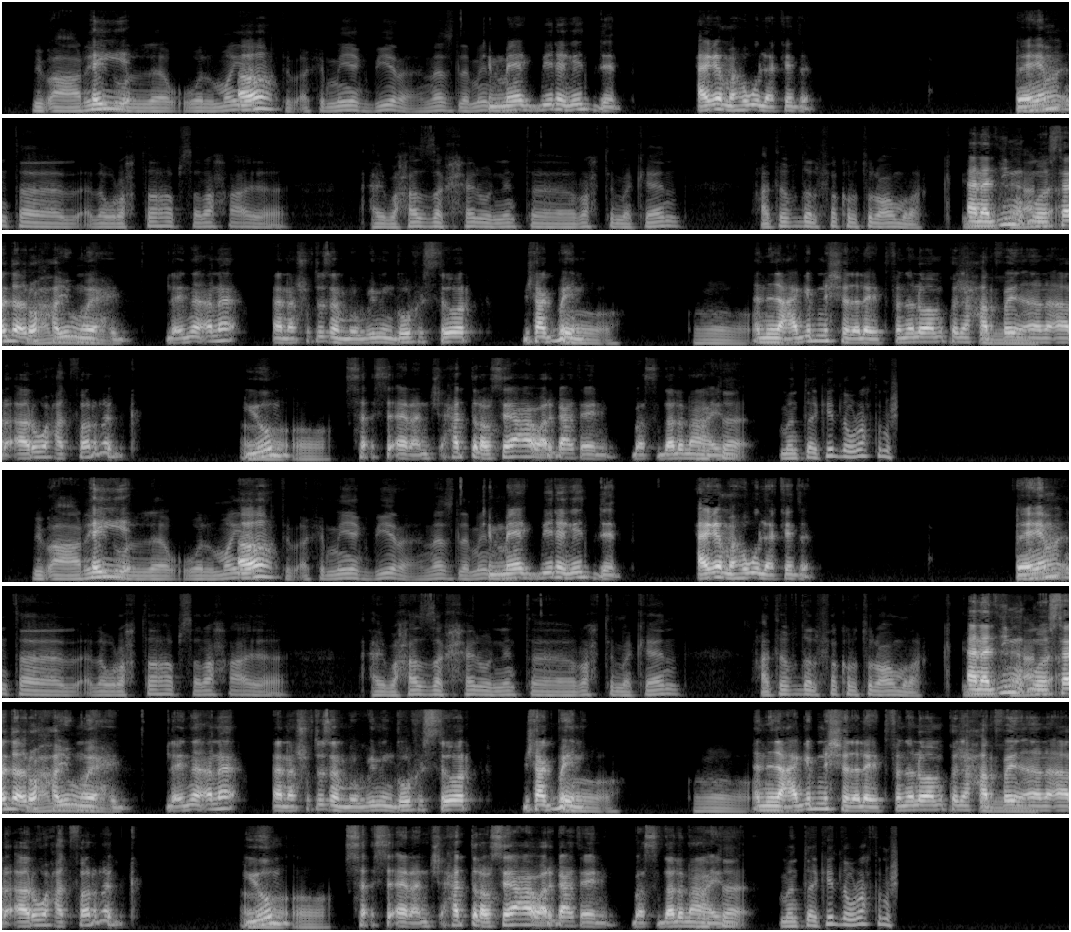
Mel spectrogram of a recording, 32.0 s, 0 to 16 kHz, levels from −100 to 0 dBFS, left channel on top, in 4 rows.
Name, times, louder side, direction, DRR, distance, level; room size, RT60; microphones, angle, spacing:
voice 1, 0.2-1.9 2.4-3.9 7.6-10.1 10.8-13.1 13.7-14.9 15.2-16.8 20.2-20.6 21.2-21.9 23.2-23.8 25.8-26.4 29.2-30.7, right 1 dB, 30° right, 6.0 m, -39 dB
voice 2, 3.6-4.6 5.2-6.1 7.6-7.9 15.2-16.9 17.2-17.8 18.0-19.5 19.9-20.4 21.6-24.9 25.8-26.2 26.9-29.4, right 2 dB, 70° right, 6.4 m, -27 dB
head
